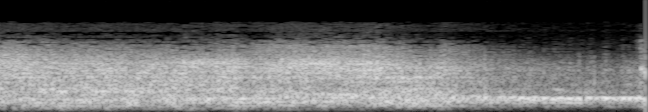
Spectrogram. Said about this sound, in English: Oh, that tree almost got me.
